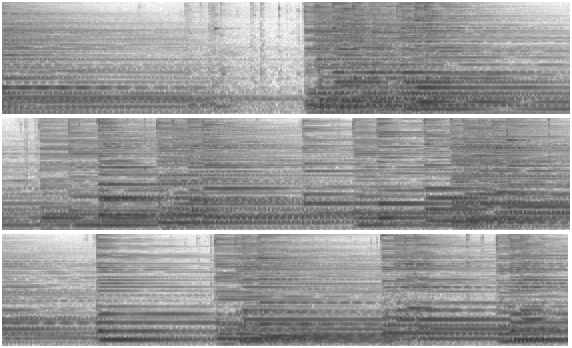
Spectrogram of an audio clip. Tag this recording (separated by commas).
playing harpsichord, Harpsichord, Music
